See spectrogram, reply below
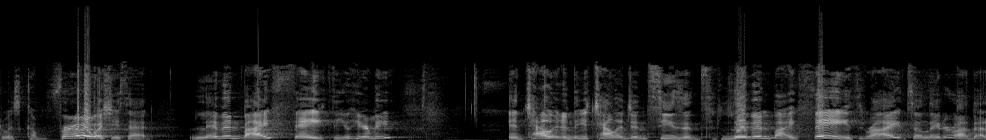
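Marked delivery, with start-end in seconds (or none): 1.9-3.3 slow, louder, leaning on each word; driving the phrase home slowly; emphatic slow. Real, not acted. Preaching the verse with emphasis. 7.2-8.6 slow, louder, leaning on each word; driving the phrase home slowly; emphatic slow. Real, not acted. Preaching the verse with emphasis.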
